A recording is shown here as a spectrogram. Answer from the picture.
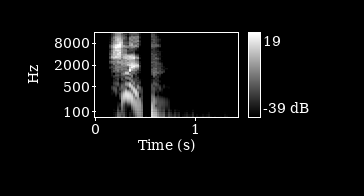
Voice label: sleep, Mage Voice; Mage Voice Pack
